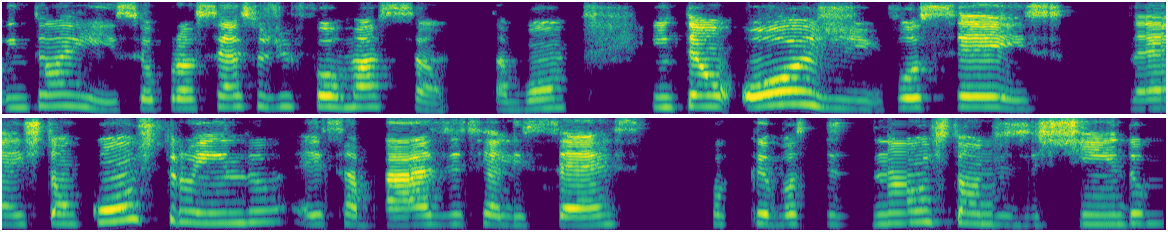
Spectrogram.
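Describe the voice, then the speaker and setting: Delivered at a fairly slow pace with fairly even intonation, the voice has a dry, close sound with no echo. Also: woman. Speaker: nursing teacher. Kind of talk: online lecture.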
